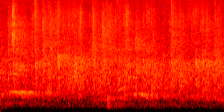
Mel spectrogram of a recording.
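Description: An audience claps in a steady, dense wash of applause as a woman is called up to give a testimony, holding at an even level throughout, with faint voices and a brief tonal cheer mixed in.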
